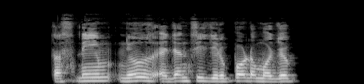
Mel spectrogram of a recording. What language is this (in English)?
Sindhi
